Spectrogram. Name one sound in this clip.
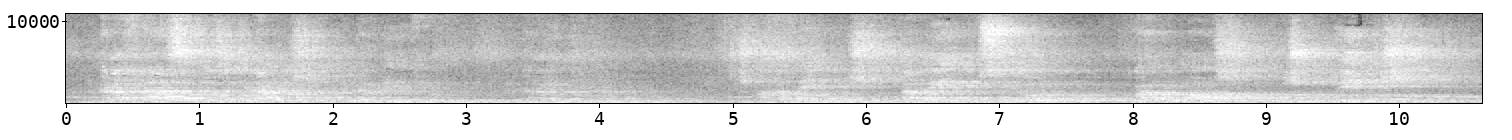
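An adult man speaks in a sung tone in a large echoing hall.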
